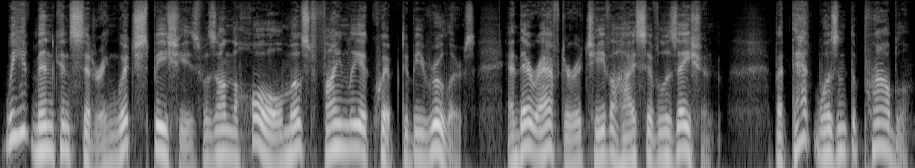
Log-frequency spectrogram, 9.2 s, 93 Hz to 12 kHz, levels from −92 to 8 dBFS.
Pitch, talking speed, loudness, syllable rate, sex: 135 Hz, 175 wpm, -20 LUFS, 5.6 syllables/s, male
